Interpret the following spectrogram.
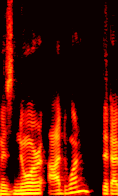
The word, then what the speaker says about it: Noor Adwan: Her name is Noor Adwan. Did I pronounce that right?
